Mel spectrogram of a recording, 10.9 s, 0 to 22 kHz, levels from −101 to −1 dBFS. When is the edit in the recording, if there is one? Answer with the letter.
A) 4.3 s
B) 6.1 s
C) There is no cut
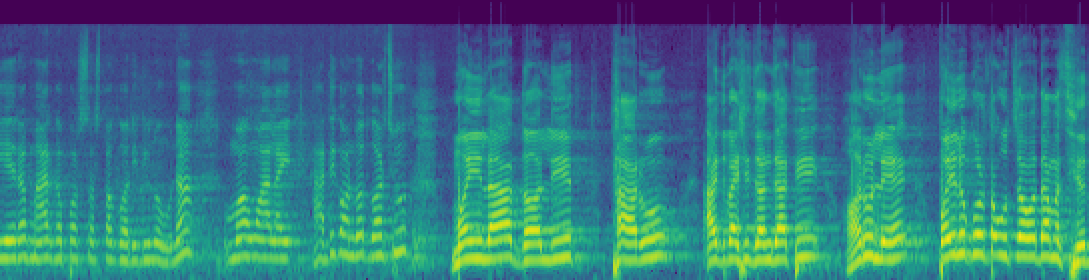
A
